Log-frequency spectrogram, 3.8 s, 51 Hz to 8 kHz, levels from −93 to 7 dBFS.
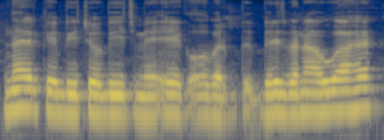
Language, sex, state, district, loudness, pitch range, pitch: Hindi, male, Uttar Pradesh, Lalitpur, -14 LUFS, 130-150 Hz, 135 Hz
